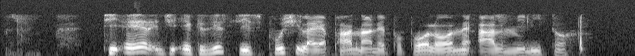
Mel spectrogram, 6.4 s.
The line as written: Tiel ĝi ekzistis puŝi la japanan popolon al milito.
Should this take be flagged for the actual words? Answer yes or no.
no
